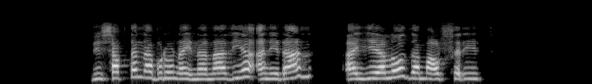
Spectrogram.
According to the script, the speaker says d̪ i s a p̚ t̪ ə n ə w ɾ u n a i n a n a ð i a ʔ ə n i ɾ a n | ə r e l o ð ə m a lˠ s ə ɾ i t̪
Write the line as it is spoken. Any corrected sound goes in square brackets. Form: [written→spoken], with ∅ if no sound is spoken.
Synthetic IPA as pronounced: d̪ i s a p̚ t̪ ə n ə [w→β] ɾ u n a i n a n a ð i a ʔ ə n i ɾ a n | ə [r→ʎ] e l o ð ə m a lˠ [s→f] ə ɾ i t̪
